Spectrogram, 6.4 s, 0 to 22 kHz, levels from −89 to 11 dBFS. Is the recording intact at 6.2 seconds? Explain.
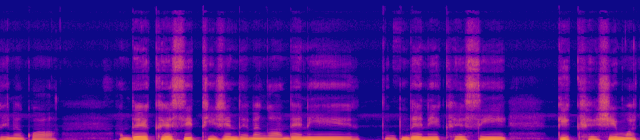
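No, there's channel delay (comb filtering) running throughout: one channel lags by about a third of a millisecond, so the mono sum cancels at evenly spaced notches starting around 1.5 kHz, sounding hollow and phasey.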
